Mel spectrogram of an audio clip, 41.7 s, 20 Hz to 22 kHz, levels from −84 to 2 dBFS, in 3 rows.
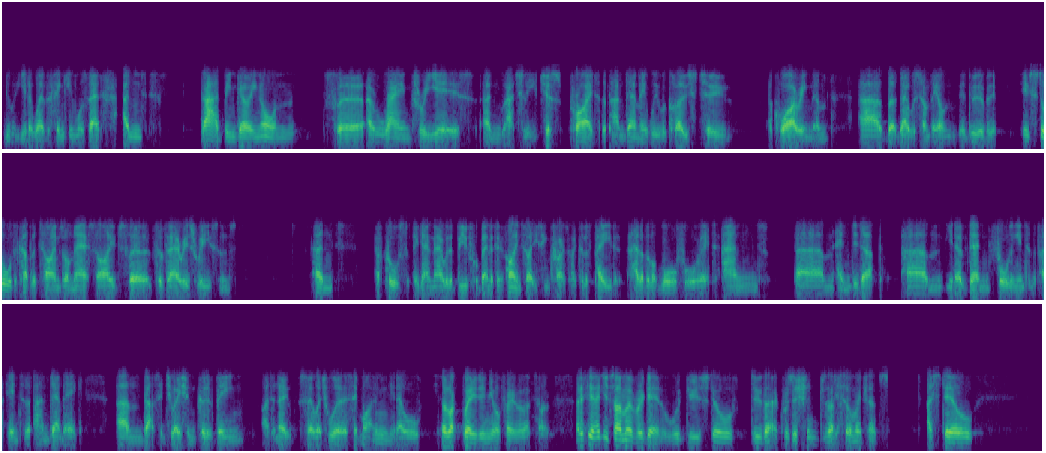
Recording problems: phone-call audio; poor line

